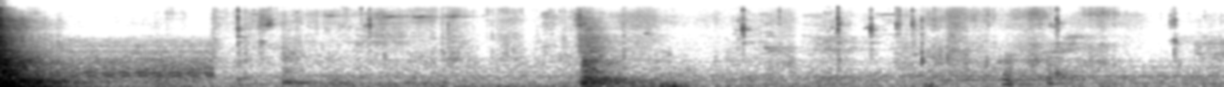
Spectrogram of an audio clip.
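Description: A lift button clicks as it is pressed.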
